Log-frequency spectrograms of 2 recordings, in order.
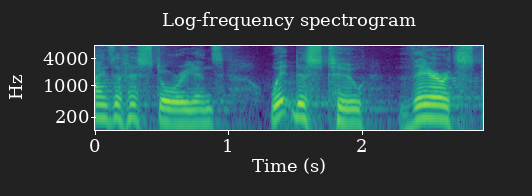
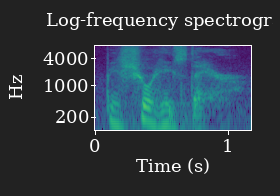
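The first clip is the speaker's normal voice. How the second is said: hushed whisper, like passing on a secret; 5 semitones lower, 14 dB quieter than usual. Retold or imitated. Angel quietly passing word about Peter, whispered. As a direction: drop to a breathy secret whisper.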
